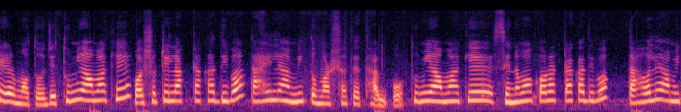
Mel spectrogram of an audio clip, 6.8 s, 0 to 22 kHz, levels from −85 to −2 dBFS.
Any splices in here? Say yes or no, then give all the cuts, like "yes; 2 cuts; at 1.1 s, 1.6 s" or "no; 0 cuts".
yes; 1 cut; at 1.3 s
